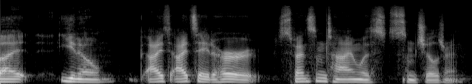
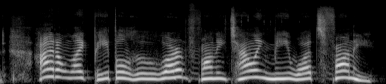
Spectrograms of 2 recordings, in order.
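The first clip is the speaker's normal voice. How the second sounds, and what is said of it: Imitates another person's voice. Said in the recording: “that's an impression of, a very good impression of her.”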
